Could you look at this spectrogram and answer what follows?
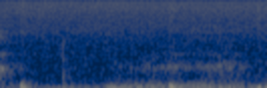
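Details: Soft, low thumps at a steady, unhurried pace over quiet hum: the speaker's own resting heartbeat, recorded for ASMR while whispering a reading of Beowulf, with light tapping and paper sounds; normal heartbeat.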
